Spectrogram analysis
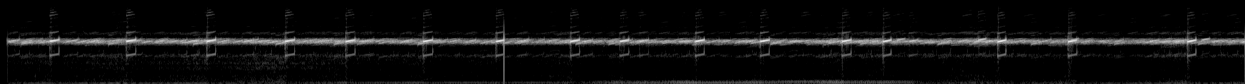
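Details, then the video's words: A dense chorus of spring peepers, treefrogs calling in courtship in springtime Pennsylvania, gives high, piercing peeps that blend into a steady ringing shimmer. "Spring Peepers calling"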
